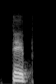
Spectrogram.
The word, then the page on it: PEP: Indian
